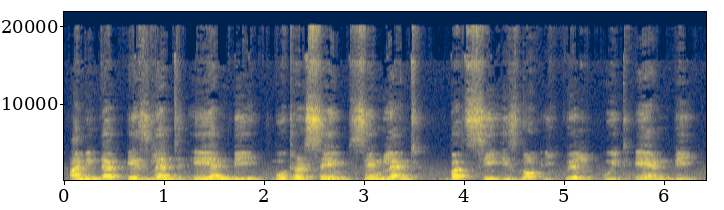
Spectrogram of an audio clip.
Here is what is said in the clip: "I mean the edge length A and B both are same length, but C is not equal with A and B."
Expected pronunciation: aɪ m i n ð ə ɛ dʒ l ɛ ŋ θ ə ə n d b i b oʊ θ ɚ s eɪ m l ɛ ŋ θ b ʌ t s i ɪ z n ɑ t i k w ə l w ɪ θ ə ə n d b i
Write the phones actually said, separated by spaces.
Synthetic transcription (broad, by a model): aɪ m i n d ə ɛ z l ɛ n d ə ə n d b i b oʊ t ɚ s eɪ m l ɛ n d b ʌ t s i ɪ z n ɑ t i k w ə l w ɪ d ə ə n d b i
